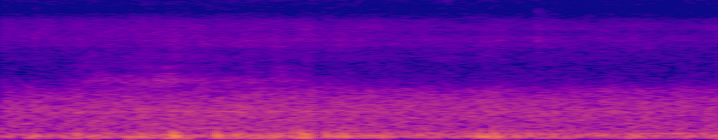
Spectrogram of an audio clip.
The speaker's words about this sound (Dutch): Ik weet niet of je het hoort in de opname, maar ik hoor de wind waaien die ruist door de bladeren van de bomen heen.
